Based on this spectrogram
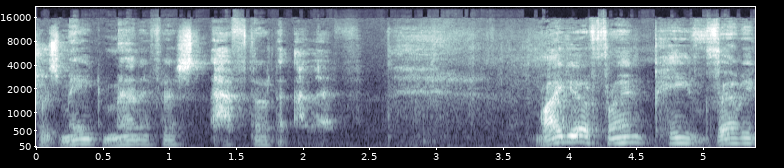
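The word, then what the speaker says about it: ألف: a a is aleph one pronunciation of the aleph is also alf if you say alf or alf you write it exactly the same way because the sounds are not a part of the alphabet it's just a sign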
